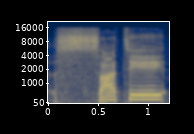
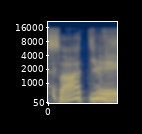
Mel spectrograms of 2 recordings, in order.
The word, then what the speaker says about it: Satya: we're going to be is that satya said her name every single time no it's a guy though satay medellin spell it s-a-t-y-a yeah so sati right satya satya nudella nudella okay so so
